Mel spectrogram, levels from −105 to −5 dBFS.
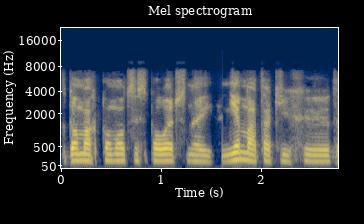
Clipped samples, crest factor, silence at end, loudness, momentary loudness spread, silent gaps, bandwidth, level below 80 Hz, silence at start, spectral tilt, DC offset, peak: under 0.1%; 18 dB; 0 s; -22 LUFS; 9 LU; none; 7.6 kHz; -72 dBFS; 0 s; -5.5 dB/octave; under 0.1%; -4 dBFS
